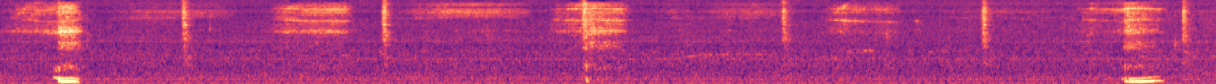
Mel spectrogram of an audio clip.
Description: Snoring Corgi Too Cute This video shows you our Corgi snuggled up in side of a blanket, propped up on the couch, asleep and snoring, Turn Volume up So you Can Hear him.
